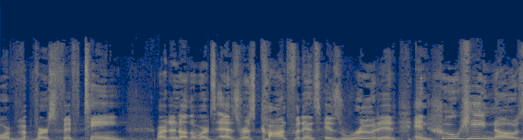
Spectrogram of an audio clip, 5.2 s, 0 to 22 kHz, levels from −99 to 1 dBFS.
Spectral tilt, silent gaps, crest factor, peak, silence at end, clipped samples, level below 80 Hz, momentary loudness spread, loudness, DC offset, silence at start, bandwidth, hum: -2 dB/octave; none; 20 dB; -16 dBFS; 0 s; under 0.1%; -84 dBFS; 5 LU; -33 LUFS; under 0.1%; 0 s; 16 kHz; none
